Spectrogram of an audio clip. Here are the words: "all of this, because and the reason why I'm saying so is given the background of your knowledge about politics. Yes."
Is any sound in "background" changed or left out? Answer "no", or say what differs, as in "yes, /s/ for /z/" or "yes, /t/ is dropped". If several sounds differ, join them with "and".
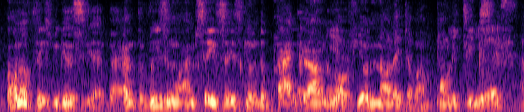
no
